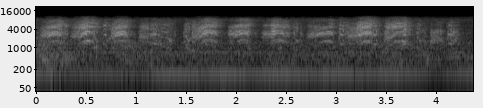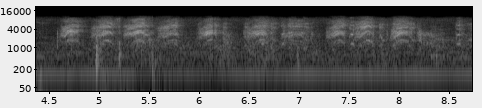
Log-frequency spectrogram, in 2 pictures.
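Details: Buffalo weavers chatter nonstop at a Djuma-area safari lion sighting at sunset, late October, a dense run of harsh, scratchy squawks about three a second over a low vehicle engine hum.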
